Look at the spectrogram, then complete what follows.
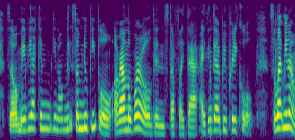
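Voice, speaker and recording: Fairly quick, lively speech from a woman with an American accent and a fairly high pitch. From US Northeast, Rhode Island. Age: 20s. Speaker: stay-at-home mom vlogger. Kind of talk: casual vlog chat. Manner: casual, chatty.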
